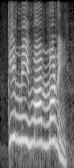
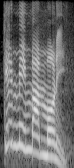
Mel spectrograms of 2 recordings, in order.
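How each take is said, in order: First: Even higher, louder squeaky granny; old lady voice. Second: Put-on high, squeaky old lady demand. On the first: Acted. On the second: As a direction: squeak it out like a grandma robbing a bank. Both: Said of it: "I can't do an old lady voice".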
